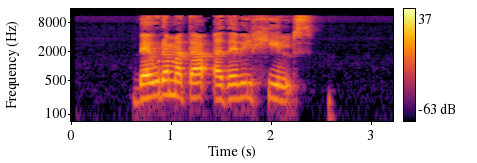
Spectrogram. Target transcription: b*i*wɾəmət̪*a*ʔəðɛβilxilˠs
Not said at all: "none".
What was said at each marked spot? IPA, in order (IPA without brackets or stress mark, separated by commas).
ɛ, a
